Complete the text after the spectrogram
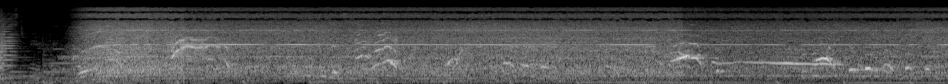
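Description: A woman and a child shriek and laugh excitedly.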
